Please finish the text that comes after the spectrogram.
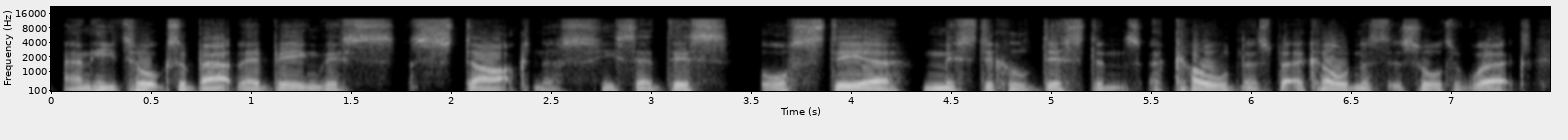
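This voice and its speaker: A man's voice: low voice, dry recording. A man co-hosting a casual music podcast, chatty and anecdotal, often stumbling over his words. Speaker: podcast co-host.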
